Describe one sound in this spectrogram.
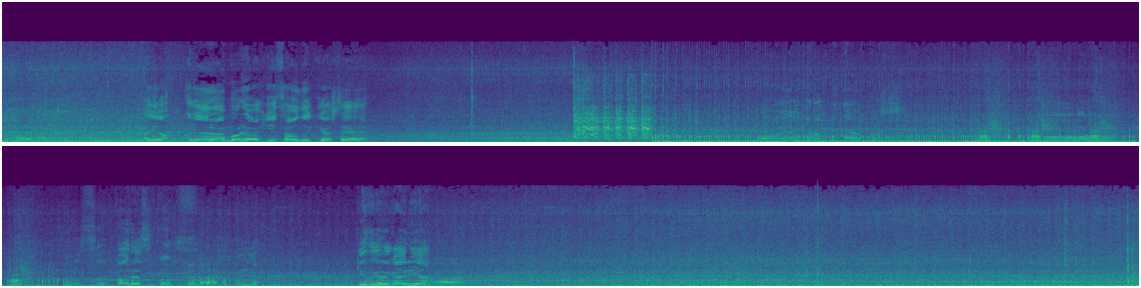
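A motorcycle engine idles with a low steady rumble close by.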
